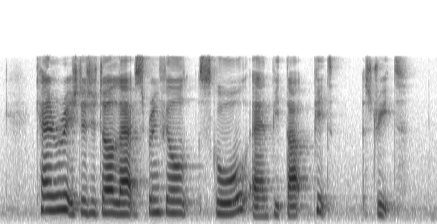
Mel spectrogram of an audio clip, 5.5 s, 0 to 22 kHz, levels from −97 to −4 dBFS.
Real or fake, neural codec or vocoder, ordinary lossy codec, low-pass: real; none; none; none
